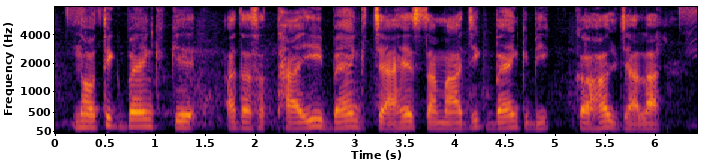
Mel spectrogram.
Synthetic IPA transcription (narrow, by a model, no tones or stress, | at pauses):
nəʊt̪ikbɛ̃ŋkːeəd̪əsət̪ʰːaibɛ̃ŋkt͡ʃaɦesamad͡ʒikbɛ̃ŋkbʱi | kəɦəld͡ʒala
